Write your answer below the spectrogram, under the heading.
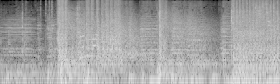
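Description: Gunfire: a shot about a second in, a louder single shot about three seconds in, then rapid automatic fire from about four and a half seconds on, with background music underneath.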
